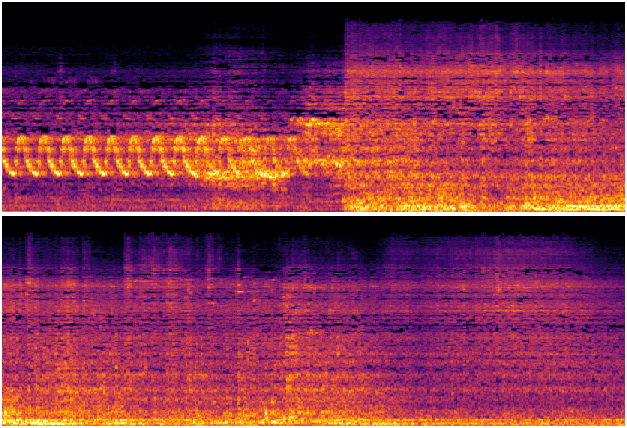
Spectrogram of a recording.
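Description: Film soundtrack played in a cinema: a police siren warbling rapidly for about four seconds, then sliding down. A loud stretch of car engine and crashing follows as a car drives through stacked cardboard boxes.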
